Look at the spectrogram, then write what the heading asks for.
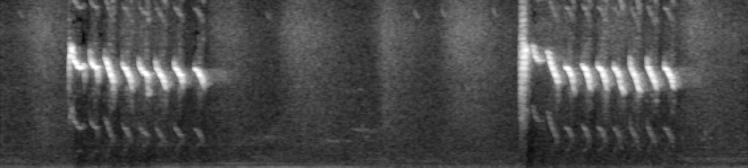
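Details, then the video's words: Oriental white-eye tutoring song for cage birds: two fast, very high trills of about eight clipped notes each, separated by a two-second pause, over a low steady background hum. "Masteran Konin_Kolibri Ninja Bahan Agar Cepat Gacor Suara Jernih"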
